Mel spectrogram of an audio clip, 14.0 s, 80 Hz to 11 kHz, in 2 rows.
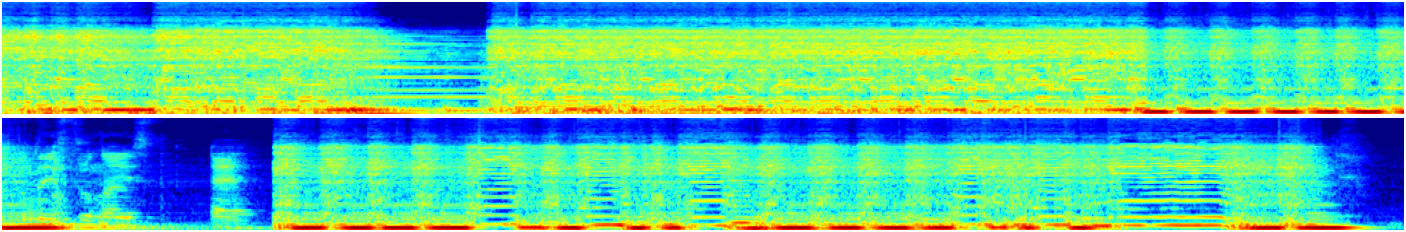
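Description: Heavily distorted seven-string electric guitar through a Line 6 amp playing a dark, powerful riff built on the first fret and the open A string: ringing chords, a short stop about halfway, then fast low chugging notes, about five a second, that cut off sharply near the end.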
